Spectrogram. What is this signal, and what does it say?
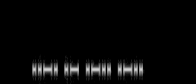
Morse code, heard as a keyed tone, about 46 wpm, 700 Hz. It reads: FALL
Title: Sentences from Top 500 Words - New Word Drill - 45wpm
